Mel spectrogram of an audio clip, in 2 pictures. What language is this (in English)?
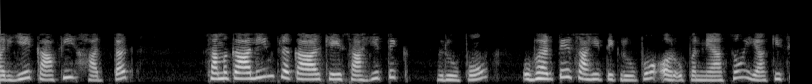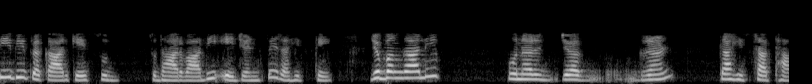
Hindi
